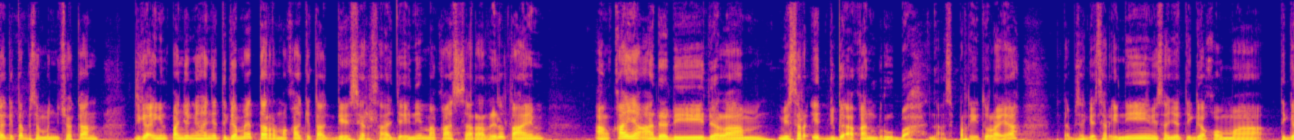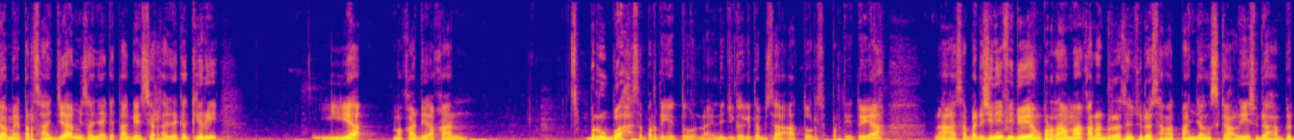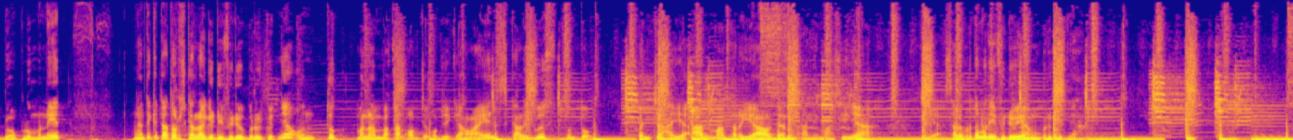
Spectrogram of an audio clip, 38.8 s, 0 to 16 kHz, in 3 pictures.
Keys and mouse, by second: 9.9 middle click, 10.4 shift+middle click, 11.2 shift+middle click, 12.2-17.3 shift+drag, 18.0 middle click, 18.6 shift+middle click, 19.3 middle click, 20.1 click, 20.4 middle click, 21.3 middle click, 23.1 middle click, 23.9 shift+middle click, 27.0 shift+middle click, 30.2 middle click, 31.2 shift+middle click, 31.7 middle click, 34.1 shift+middle click.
